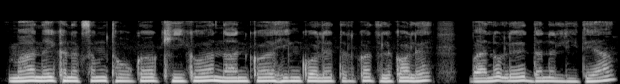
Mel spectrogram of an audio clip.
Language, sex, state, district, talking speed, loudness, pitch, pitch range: Wancho, male, Arunachal Pradesh, Longding, 175 wpm, -15 LUFS, 160 Hz, 155-165 Hz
